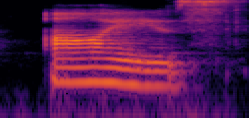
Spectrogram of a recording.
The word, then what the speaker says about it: eyes: look at those words for example eyes here we have the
